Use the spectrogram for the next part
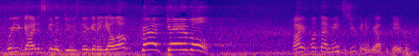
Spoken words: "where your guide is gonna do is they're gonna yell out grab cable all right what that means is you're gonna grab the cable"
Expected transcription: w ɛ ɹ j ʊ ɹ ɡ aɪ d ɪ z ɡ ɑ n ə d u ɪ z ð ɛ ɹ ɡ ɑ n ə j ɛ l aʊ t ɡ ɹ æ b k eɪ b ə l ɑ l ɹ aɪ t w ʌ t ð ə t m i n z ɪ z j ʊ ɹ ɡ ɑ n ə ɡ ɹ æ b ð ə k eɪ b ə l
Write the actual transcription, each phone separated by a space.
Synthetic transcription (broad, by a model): w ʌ ɹ j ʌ ɹ ɡ aɪ d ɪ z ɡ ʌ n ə d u ɪ z ð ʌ ɹ ɡ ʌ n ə j ɛ l aʊ t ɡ ɹ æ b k eɪ ə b l ɹ aɪ t w ʌ t ð ə t m i n z ɪ z j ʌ ɹ ɡ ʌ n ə ɡ ɹ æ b ð ə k eɪ b l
